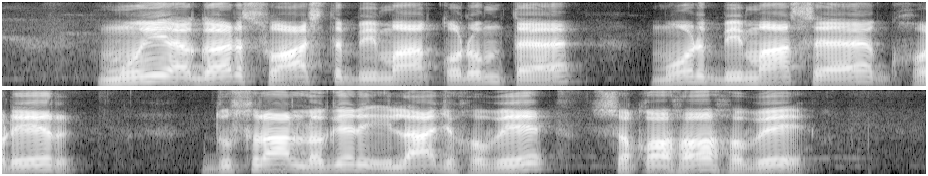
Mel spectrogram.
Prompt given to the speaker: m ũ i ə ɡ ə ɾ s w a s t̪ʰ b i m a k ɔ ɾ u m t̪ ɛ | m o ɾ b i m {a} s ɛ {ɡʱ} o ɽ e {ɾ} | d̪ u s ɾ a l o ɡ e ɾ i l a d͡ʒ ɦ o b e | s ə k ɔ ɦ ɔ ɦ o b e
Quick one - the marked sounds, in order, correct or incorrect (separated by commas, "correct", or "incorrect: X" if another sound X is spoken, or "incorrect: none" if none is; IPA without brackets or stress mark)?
correct, correct, correct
